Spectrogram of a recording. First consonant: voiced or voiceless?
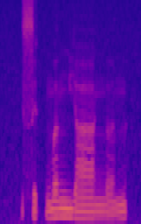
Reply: voiceless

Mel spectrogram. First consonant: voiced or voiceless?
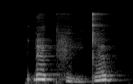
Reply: voiced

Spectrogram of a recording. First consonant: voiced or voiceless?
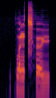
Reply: voiceless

